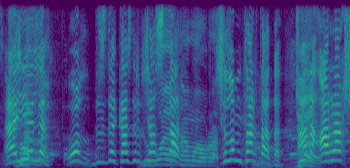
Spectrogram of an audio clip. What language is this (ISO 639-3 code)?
kaz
